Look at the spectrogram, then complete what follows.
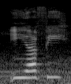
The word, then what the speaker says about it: Yuffie: Yuffie? Say it right. Yuffie. Correctly? Yuffie. Right. Yuffie. That's better.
